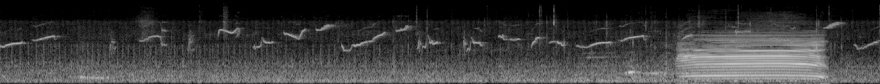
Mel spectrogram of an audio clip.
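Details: Tame cattle being herded in the afternoon, a fat cow calling a female: one long, loud harmonic moo near the end, held about a second and a half, with many birds chirping and whistling throughout.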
